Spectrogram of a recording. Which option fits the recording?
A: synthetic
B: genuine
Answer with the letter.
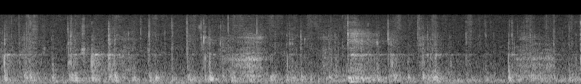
B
